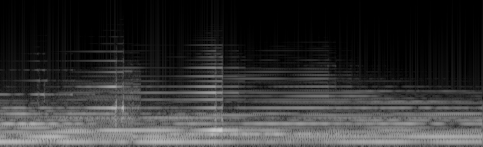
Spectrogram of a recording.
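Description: Pure Upright sampled-piano app set to an experimental sound blended between its pad and reverse settings, played four-handed. It sustains ambient chords, with fresh notes struck about one and a half and nearly three seconds in.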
